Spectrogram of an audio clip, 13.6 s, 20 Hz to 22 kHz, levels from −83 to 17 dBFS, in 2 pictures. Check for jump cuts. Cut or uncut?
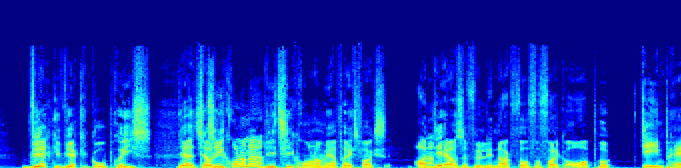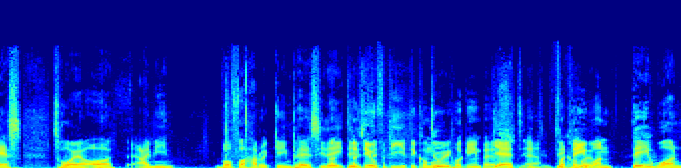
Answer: cut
